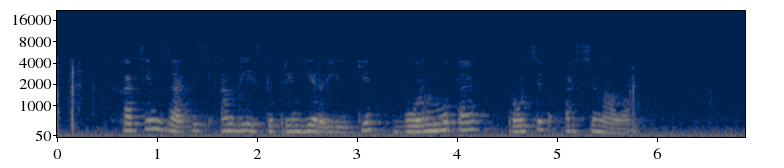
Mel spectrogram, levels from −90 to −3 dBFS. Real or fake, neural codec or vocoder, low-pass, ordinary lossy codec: real; none; 7.2 kHz; MP3, 32 kbps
